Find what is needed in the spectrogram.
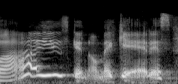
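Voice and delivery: high, whining mock complaint; hammed-up whimpering "no me quieres"; whiny wife. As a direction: imitate a wife whining that she's unloved. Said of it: "ahí chillando".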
